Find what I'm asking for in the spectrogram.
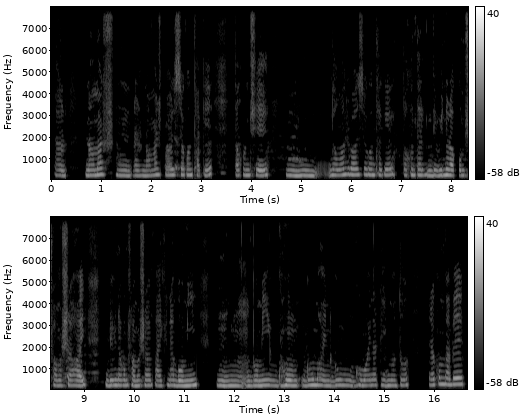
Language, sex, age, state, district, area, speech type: Bengali, female, 18-30, West Bengal, Dakshin Dinajpur, urban, spontaneous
